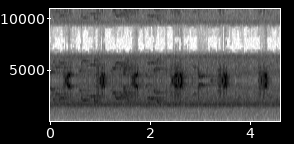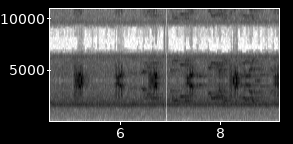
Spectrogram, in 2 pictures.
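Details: Lone bald eagle nestling at Decorah, 30 June 2017, squeeing over a fish from its father to guard it from siblings; piercing short chirps come regularly, roughly every second, against a continuous insect-like background drone.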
